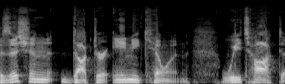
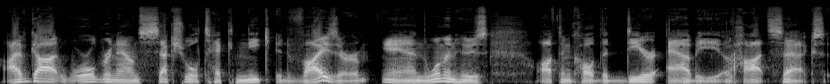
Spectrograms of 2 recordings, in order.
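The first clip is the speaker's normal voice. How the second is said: ordinary talk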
